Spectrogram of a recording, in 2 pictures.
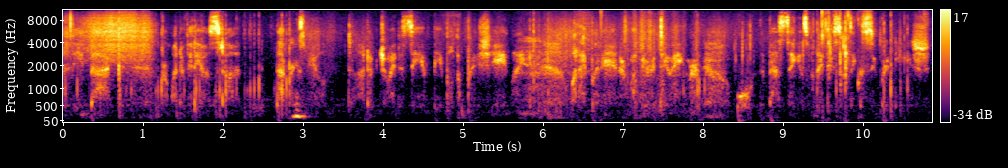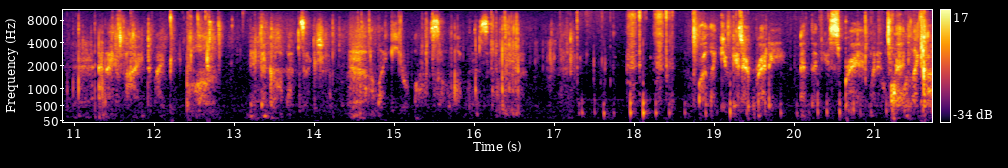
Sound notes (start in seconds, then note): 17.9 spray bottle squeaks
